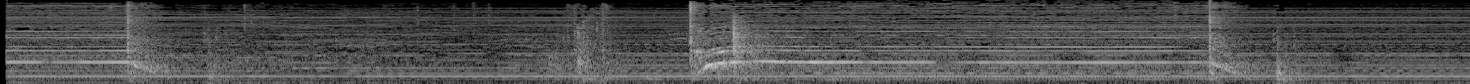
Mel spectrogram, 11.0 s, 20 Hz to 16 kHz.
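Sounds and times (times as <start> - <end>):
floor jack motor whining: 0.1 - 11.0
hum: 0.1 - 11.0.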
